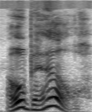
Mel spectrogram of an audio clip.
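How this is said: It is said in a swooning, flirty tone.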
